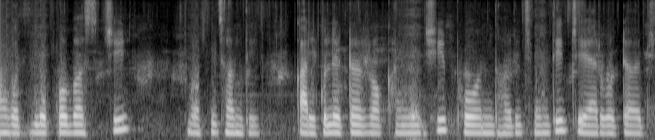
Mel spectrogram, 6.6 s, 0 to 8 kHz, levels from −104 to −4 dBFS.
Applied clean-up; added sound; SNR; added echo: neural separator model SepFormer DNS4.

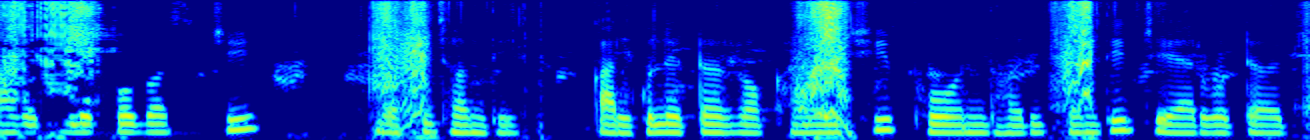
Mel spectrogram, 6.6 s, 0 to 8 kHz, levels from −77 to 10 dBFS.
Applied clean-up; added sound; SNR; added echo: classical method spectral subtraction.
